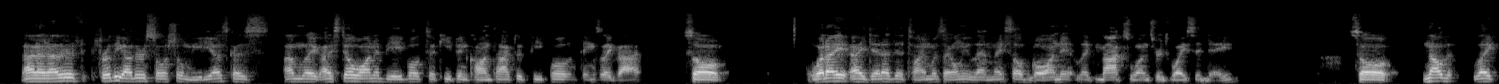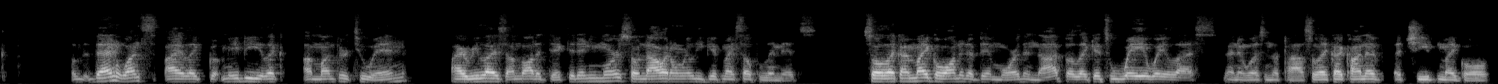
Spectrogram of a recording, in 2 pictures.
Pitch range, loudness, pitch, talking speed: 115-135 Hz, -22 LUFS, 125 Hz, 220 wpm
